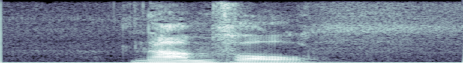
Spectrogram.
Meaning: case
- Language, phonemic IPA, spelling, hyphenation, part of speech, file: Dutch, /ˈnaːm.vɑl/, naamval, naam‧val, noun, Nl-naamval.ogg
